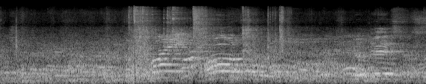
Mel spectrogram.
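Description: Steel training swords striking each other several times in a quick exchange, sharp metallic clacks about a second and a half in, with people shouting over them.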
